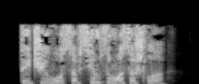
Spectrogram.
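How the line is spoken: Angry shout. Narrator (Russian): гневно закричал Гешка

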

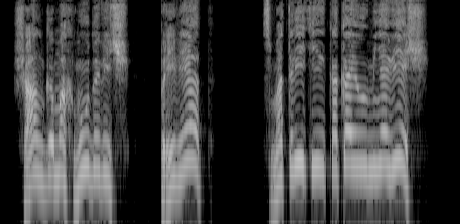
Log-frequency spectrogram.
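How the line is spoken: Loud shout. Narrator (Russian): я громко закричал

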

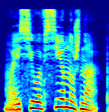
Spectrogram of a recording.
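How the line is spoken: Booming voice over phone. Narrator (Russian): прогудел Макар в трубку

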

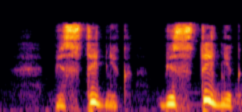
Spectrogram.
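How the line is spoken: Reproachful whisper. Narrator (Russian): зашептала она укоризненно

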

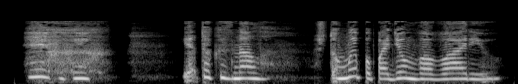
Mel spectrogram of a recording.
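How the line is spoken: Sighed. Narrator (Russian): вздохнул Бип

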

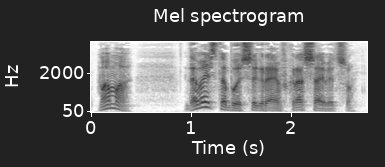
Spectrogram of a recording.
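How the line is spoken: Calm, changed voice. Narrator (Russian): Нинка из седьмой квартиры совершенно другим, спокойным голосом сказала

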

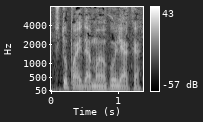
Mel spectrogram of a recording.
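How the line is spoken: Old man grumbling. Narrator (Russian): ворчал старик

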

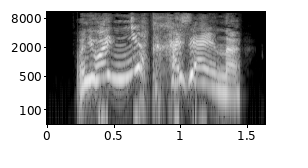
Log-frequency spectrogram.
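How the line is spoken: Shrill squeal. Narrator (Russian): пронзительно взвизгнула шайба

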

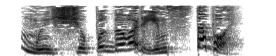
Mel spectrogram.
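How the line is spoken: Angry squeak, minister. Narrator (Russian): злобно пропищал министр

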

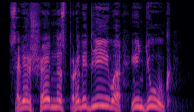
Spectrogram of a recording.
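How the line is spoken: Loud group shout. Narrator (Russian): крикнули все разом так громко

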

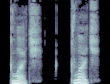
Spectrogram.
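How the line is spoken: Quiet. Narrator (Russian): тихо сказал он

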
